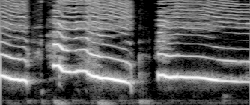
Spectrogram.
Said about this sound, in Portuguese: Ah, eu tento dar a quantidade recomendada por dia, mas minha cachorrinha sempre quer mais, fica chorando, bate no potinho.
